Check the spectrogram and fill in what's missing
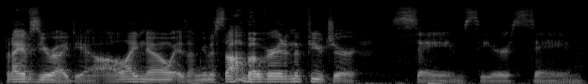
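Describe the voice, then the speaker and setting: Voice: low voice, normal speed, a bit bright. A podcast co-host chatting casually about fan theories, thinking aloud and reading out listener comments.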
